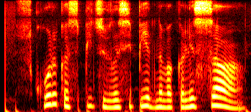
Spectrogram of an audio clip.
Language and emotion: Russian, angry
